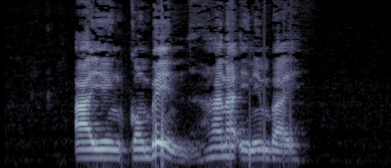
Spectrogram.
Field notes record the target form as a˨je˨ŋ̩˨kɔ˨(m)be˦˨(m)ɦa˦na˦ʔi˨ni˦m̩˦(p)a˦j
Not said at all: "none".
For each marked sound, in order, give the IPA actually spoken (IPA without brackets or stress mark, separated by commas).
m, n, b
